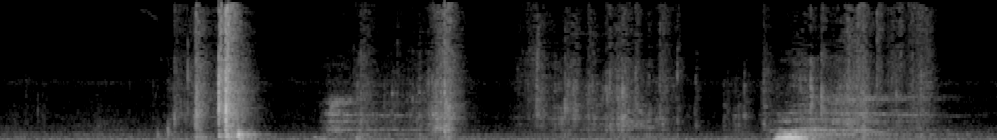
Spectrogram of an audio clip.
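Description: Plastic wrapping crinkles as it is pulled open.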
